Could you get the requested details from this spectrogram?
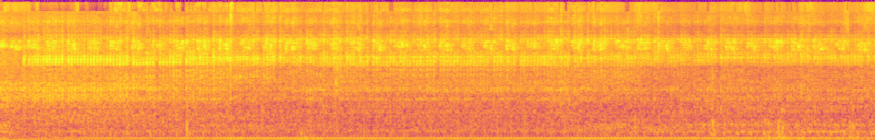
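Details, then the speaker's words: Ford Transit Connect diesel idling: a low drone with faint, uneven light tapping, which disappears when revved. The vacuum pump, high-pressure sensor and cam sensor are new. The owner suspects the power steering pump; the source is unconfirmed. "do you know what that rattling sounds like the power steering pump"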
